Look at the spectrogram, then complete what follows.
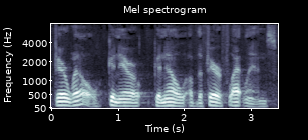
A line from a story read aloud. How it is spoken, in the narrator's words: murmured the old man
